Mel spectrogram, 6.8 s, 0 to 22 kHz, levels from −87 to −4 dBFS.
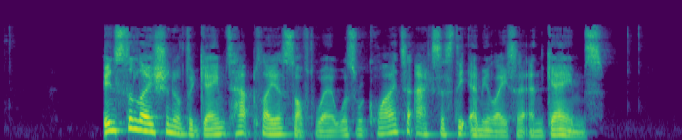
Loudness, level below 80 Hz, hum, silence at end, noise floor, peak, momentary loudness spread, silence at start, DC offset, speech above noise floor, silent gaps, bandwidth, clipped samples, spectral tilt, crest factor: -20 LUFS; -50 dBFS; none; 0.8 s; -78 dBFS; -2 dBFS; 11 LU; 1.05 s; under 0.1%; 58 dB; none; 11.5 kHz; under 0.1%; -4.5 dB/octave; 20 dB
